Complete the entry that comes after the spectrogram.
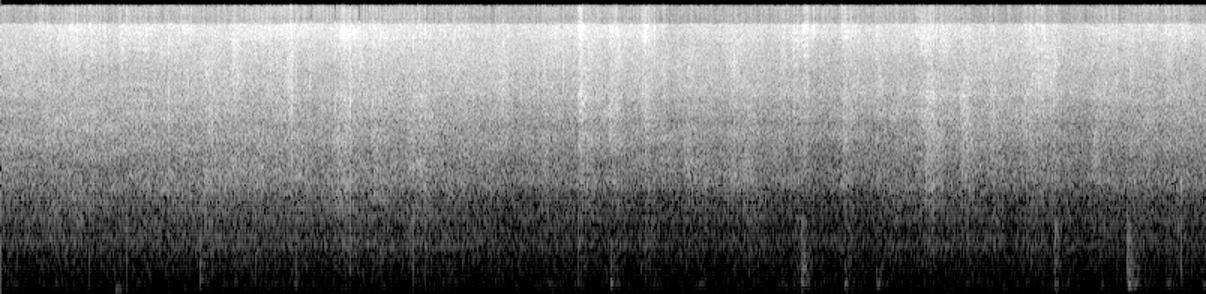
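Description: Ground turkey cooking in a pan, lightly salted, gives a steady soft sizzle and hiss with occasional faint stirring clicks and no talking.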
